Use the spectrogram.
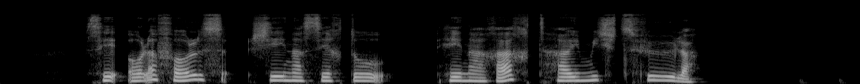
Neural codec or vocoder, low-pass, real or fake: none; 10.8 kHz; real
